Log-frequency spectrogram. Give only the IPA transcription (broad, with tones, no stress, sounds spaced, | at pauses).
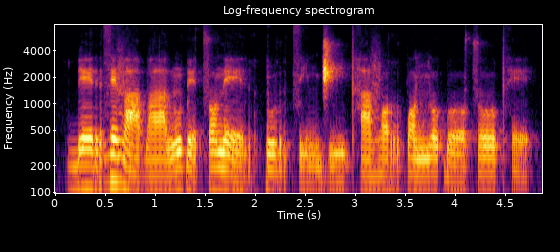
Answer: ɡ͡b eː˦ r z ɪ˦ v aː˨ b aː˨ l ũ˦ ɗ ɪ˨ t͡s ɔ˦ n eː˨ r k͡p u˦ r t͡s i˨ n d͡ʒ iː˨ pʰ a˦ v ɔ˦ r p ɔ˦ ɲ o˦ ɓ oː˨ t͡s oː˦ pʰ e˨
